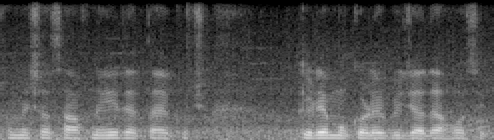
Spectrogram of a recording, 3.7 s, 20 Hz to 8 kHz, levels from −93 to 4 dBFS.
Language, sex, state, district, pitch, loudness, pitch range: Hindi, male, Punjab, Kapurthala, 155 Hz, -18 LUFS, 150-160 Hz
